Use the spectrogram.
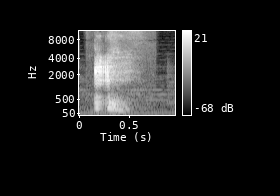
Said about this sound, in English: He clears his throat as he leans forwards, and he says,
